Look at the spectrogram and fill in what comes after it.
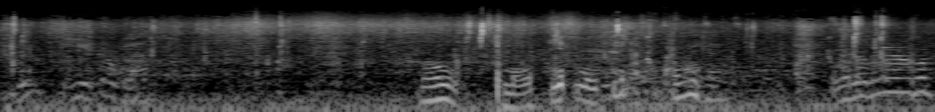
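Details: Baby monkey Leo, hungry and crying to beg milk from its mother; short arched, wavering cries in quick bursts midway, then a longer rising-falling wail near the end over a steady rustling background.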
